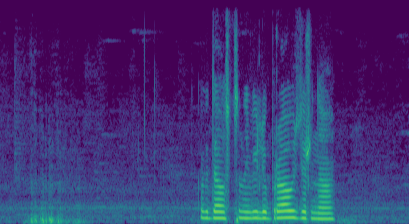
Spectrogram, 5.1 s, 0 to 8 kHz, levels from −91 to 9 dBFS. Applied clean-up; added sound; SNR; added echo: none; none; none; none.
